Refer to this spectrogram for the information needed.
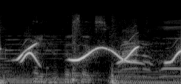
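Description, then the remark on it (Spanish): Several women in an office whistle together at their boss as he comes in, loud, their overlapping tones sliding up and down in long swooping glides with no talking. “Cada vez que entra a la oficina, todas silbamos a la par.”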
